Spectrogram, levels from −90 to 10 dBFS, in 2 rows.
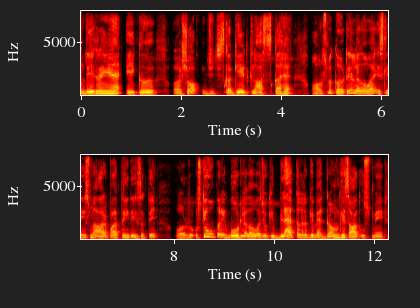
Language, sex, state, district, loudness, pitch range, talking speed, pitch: Hindi, male, Chhattisgarh, Korba, -25 LUFS, 155-195 Hz, 210 wpm, 175 Hz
